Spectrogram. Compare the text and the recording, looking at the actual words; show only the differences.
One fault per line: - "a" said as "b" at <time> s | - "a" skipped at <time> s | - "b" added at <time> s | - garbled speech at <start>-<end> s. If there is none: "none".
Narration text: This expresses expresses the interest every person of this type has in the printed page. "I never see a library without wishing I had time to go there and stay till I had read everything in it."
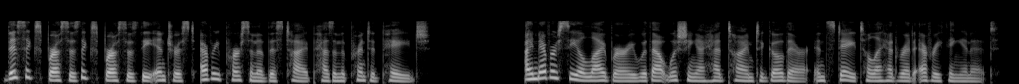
none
